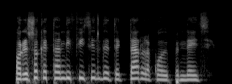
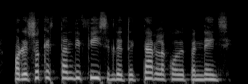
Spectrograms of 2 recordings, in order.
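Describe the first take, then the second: No difference in how they are said.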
